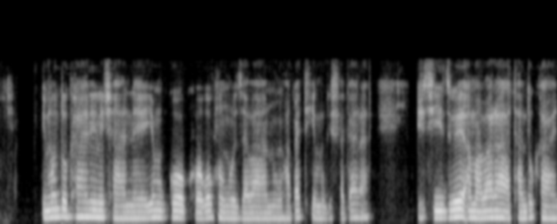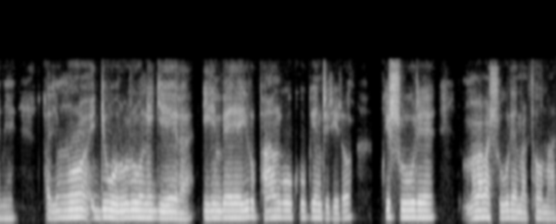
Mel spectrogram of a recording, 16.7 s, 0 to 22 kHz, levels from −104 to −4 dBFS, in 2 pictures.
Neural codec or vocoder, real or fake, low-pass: codec, 16 kHz, 2 kbps, FunCodec, trained on Chinese and English, 25 frames a second; fake; 7.2 kHz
